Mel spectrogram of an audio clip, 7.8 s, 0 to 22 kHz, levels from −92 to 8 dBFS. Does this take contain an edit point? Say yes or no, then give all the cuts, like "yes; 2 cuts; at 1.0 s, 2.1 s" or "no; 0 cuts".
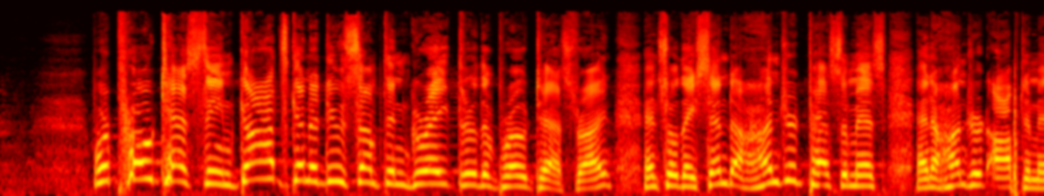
no; 0 cuts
